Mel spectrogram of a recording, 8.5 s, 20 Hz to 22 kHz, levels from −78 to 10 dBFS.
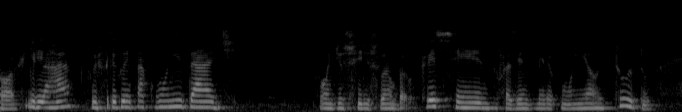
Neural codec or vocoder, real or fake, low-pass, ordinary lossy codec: codec, 16 kHz, 8 kbps, FunCodec, trained on LibriTTS, 25 frames a second; fake; 7.2 kHz; Opus, 64 kbps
